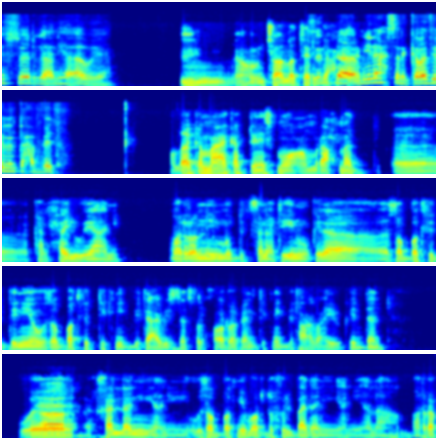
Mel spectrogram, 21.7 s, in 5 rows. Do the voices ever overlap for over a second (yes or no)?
no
